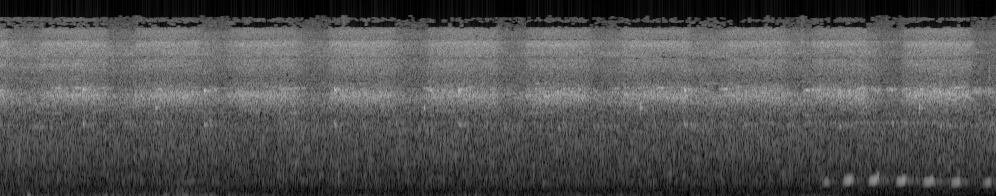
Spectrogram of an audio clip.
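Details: Cicadas call in tropical jungle near mangroves in Krabi, Thailand, where males sing to attract mates. A dense, high hissing chorus pulses about once a second without pause. Low, soft tonal notes from another animal appear near the end.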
